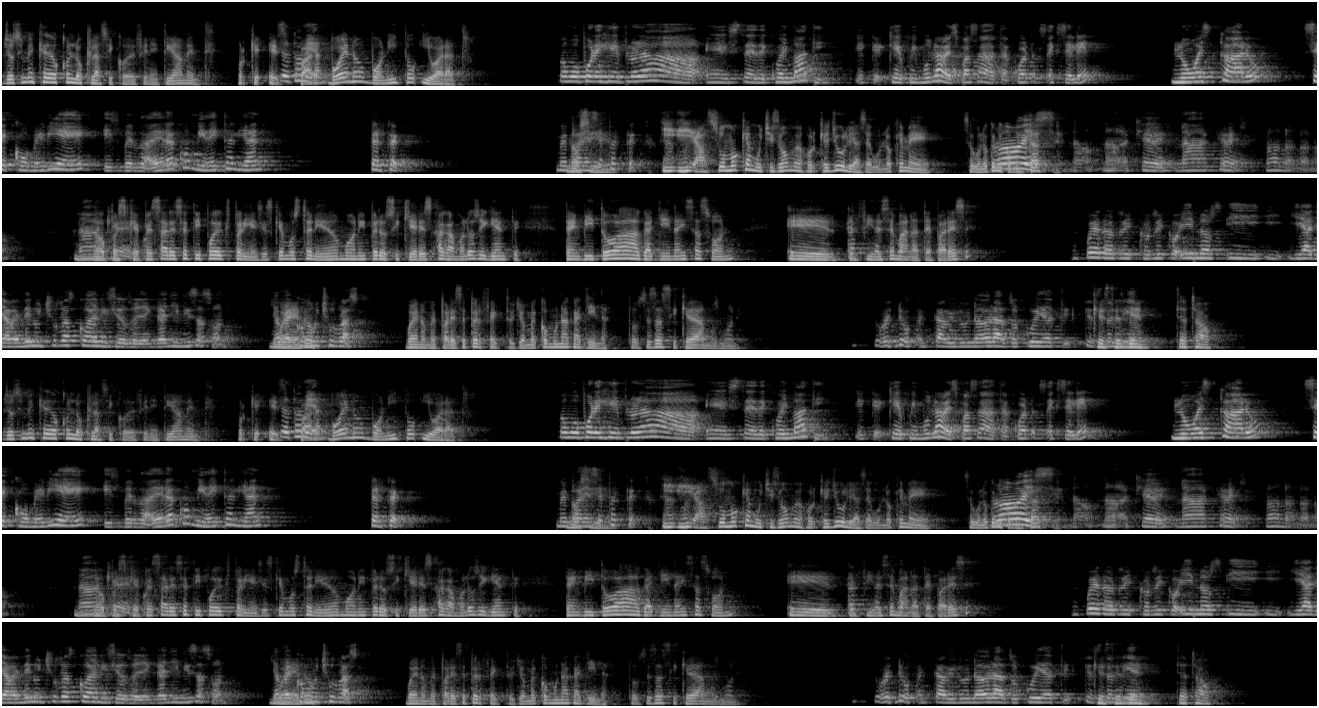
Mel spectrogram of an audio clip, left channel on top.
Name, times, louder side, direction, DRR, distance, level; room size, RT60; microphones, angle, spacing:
voice 1, 0.0-2.1 2.5-4.7 18.8-19.3 19.7-22.4 22.8-23.5 27.0-33.6 34.1-36.0 42.1-42.6 43.5-46.8 50.4-50.9 51.2-51.6, left 3 dB, 35° left, 11 dB, 0.5 m, -27 dB
voice 2, 2.8-3.2 5.6-8.3 8.5-10.9 11.7-12.6 13.0-15.8 16.8-17.1 18.7-19.5 19.7-20.1 23.0-26.4 27.0-27.6 34.8-34.9 37.1-41.7 42.1-43.0 48.2-50.9, equal, ahead, 4 dB, 1.7 m, -27 dB
18.0 x 14.5 x 4.5 m, 0.81 s
head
